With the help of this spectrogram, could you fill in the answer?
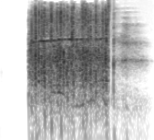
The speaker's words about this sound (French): Alors, je m'applaudis.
